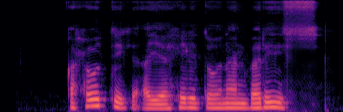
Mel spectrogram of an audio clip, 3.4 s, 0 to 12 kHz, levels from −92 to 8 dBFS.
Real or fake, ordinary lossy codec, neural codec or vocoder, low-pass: fake; none; codec, 24 kHz, 3.1 kbps, DualCodec; none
